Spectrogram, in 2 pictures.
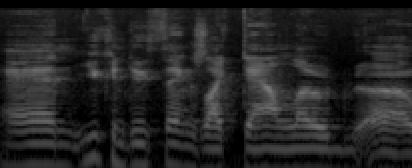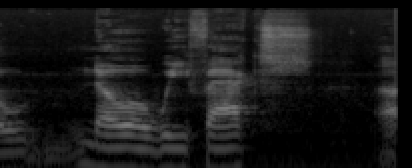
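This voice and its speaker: Low, gravelly man. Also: level tone, slow, a little hiss or hum. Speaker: shortwave radio hobbyist presenting a demonstration. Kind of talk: casual unscripted demonstration.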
